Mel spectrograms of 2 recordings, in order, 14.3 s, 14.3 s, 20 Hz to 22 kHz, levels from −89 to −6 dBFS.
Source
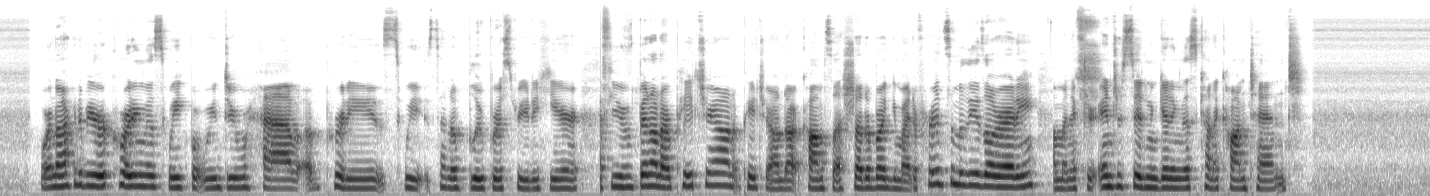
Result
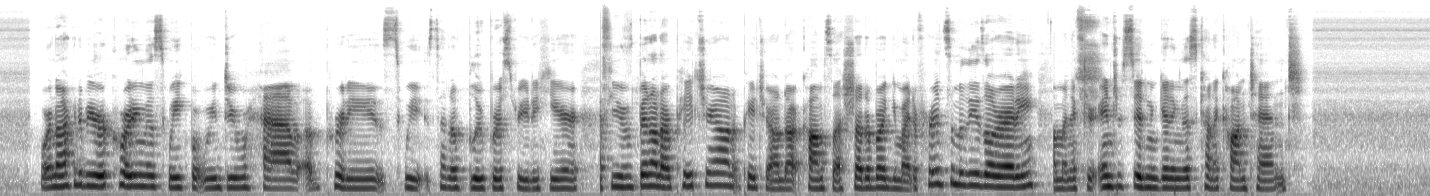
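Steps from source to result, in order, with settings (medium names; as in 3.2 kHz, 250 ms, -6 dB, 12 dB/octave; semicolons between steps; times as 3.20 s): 11.17–11.75 s: three bands expanded up and down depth 100%; trim +3.5 dB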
